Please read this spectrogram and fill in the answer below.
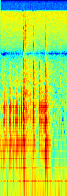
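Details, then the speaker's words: Victorian station clock restoration: two or three short, sharp wooden squeaks as each waxed mahogany peg is pushed home. The squeak shows the dowels are a tight, gripping fit. "That's what I want to hear. If they don't squeak, they're not gripping."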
